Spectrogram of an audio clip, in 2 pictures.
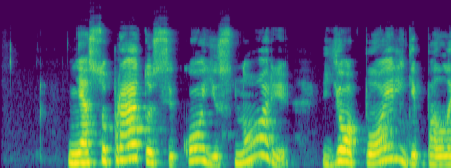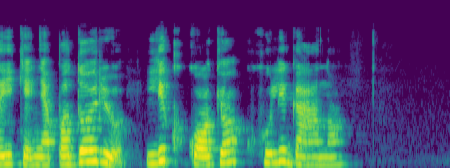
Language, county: Lithuanian, Kaunas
